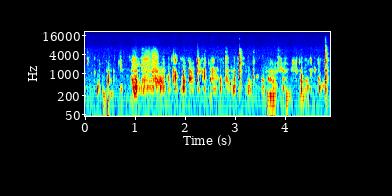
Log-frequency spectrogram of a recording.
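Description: Close-up mouth sounds of a man eating chicken kosha and rice by hand: a rapid, irregular run of wet chewing smacks and clicks, with one longer, noisier sound about a second in.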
